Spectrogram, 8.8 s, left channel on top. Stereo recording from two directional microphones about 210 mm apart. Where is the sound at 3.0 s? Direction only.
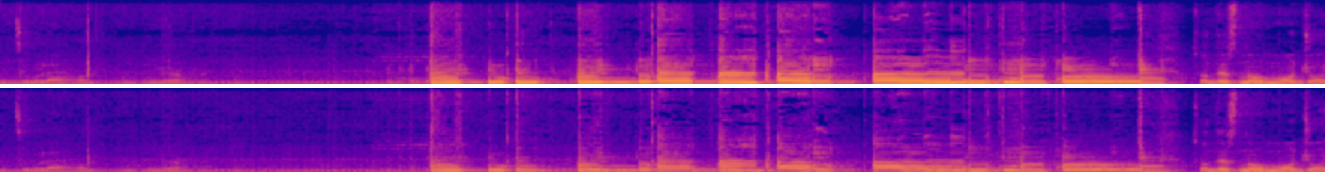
50° left (ahead or behind).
